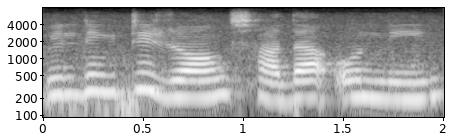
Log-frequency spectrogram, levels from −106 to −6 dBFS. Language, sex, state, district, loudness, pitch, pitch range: Bengali, female, West Bengal, Malda, -15 LUFS, 205 Hz, 200-230 Hz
